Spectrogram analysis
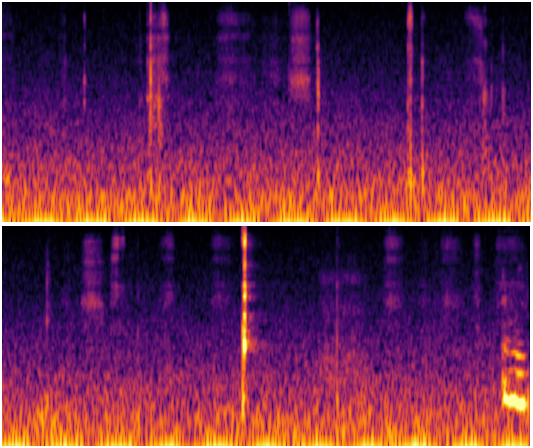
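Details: Wide awake with repeated short, sharp hiccup clicks every one to two seconds in a quiet room; hiccups.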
